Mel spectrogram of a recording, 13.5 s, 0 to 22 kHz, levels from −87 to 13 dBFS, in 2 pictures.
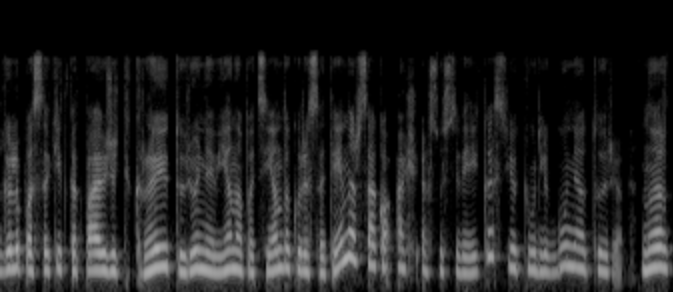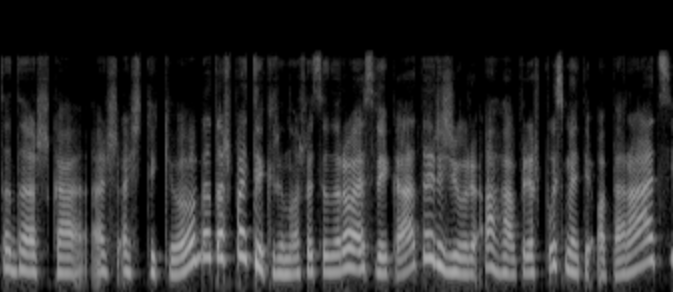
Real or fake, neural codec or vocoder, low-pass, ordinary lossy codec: fake; vocoder, 24 kHz, 100 mel bands, Vocos; 10.8 kHz; Opus, 32 kbps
